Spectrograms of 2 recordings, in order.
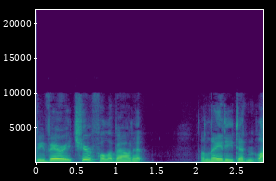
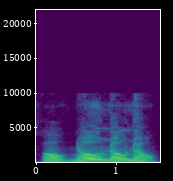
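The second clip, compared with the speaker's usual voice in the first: protesting; slower than usual. Acted. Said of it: "protested the lady".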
